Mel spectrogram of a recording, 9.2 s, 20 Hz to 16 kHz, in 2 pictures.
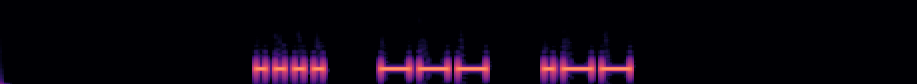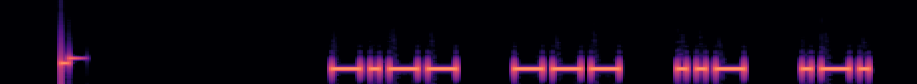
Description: Morse code, heard as a keyed tone, about 25 wpm, spaced as for 18 wpm, 700 Hz. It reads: HOW YOUR
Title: 2x Character Spacing - Top 200 Words - 25wpm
